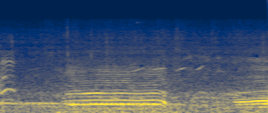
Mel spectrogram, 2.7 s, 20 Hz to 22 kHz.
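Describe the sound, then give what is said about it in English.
Several cattle moo in long, drawn-out bellows that overlap and trail off, with more lowing rising at the end over a steady rumble of about 1,000 exhausted cattle being driven by two dozen cowboys up Highway 124 near Winnie to a fenced pasture after Hurricane Ike. “2 dozen cowboys are driving 1,000 head of exhausted cattle up the road to a fenced pasture.”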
